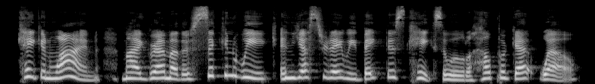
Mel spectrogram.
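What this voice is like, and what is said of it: Silly, slightly transatlantic character voice. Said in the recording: “I want to give her like a stupid voice. ... A little transatlantic.”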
